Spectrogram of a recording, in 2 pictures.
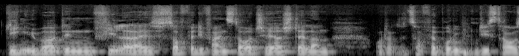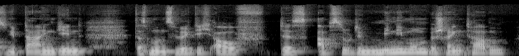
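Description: A man from Swabia, a podcast guest, talking in a relaxed, joking way and explaining his work fluently. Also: medium pitch, fairly quick. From Swabia, Germany. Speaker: podcast guest, regional business manager. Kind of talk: casual podcast interview.

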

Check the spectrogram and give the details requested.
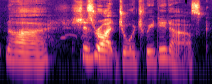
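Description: An actress playing a stubborn, gullible older grandmother in a comic audio drama, husky-voiced and full of indignant questions. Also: on the low side, slow. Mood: curious.

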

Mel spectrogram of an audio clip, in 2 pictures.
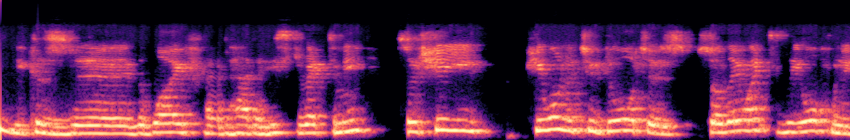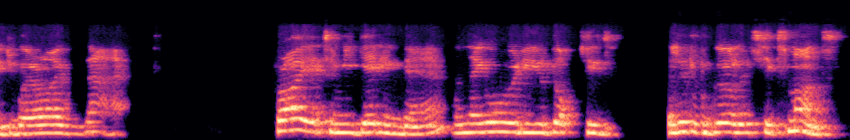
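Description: A middle-aged woman from Hong Kong, telling her life story as a guest, earnestly and haltingly, with many ums and restarts. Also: fairly high pitch, dark tone. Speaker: guest, private English teacher. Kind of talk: personal storytelling in interview. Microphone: video call. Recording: distant, roomy, dull video-call audio.

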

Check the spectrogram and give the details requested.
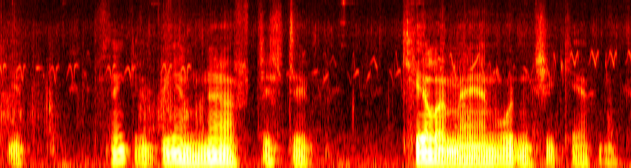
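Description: An actor playing a plain-spoken, dutiful cavalry soldier in a 1950s radio western, with folksy rural phrasing. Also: male voice, low voice, a little slow, warm tone. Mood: grim. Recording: noisy old radio recording.

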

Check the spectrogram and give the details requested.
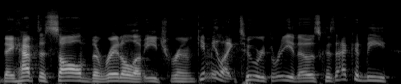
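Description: A man's voice: a little high, a bit bright. A man hosting a casual film discussion, often repeating words as he feels for his point. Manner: halting, repeats words while thinking. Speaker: podcast host.

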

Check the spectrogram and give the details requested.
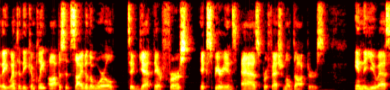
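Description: A man's voice: medium pitch, fairly bright tone. A middle-aged man from the Philippines, a guest telling stories in a casual interview, rambling with many fillers and restarts.

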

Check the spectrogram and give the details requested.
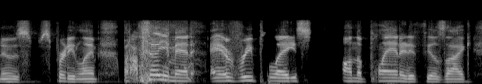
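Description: A man's voice: medium pitch, sharp tone, clear, resonant tone, no room sound. A man hosting a sports podcast in an upbeat, conversational presenting style. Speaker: podcast host.

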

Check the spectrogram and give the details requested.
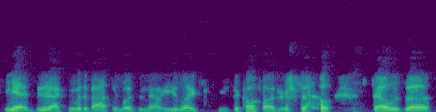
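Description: A man in his thirties from Trinidad and Tobago, a startup founder telling his story in a relaxed interview, with lots of ums and restarts. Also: fairly high pitch, fairly quick, no echo. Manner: relaxed, laughs often, many ums and restarts. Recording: dry, tinny phone-like remote line.

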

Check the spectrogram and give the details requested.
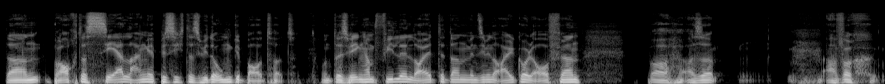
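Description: A man's voice: fairly low pitch, moderate pace, dark tone, no room sound, clean studio sound. A man with an Austrian accent co-hosting a podcast, explaining things informally and colloquially, often restarting his sentences as he goes. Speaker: podcast co-host.

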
